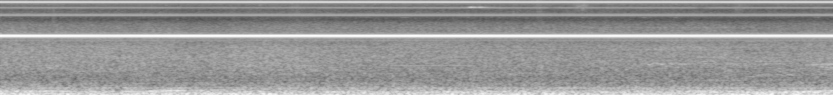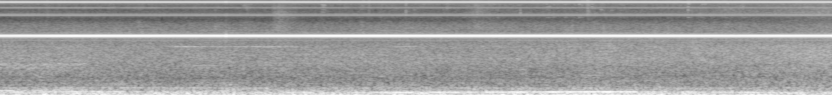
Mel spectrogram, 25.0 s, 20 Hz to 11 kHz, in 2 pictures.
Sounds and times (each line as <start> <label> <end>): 0.0 Electric power transformer 24.9
9.8 Road traffic 24.9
